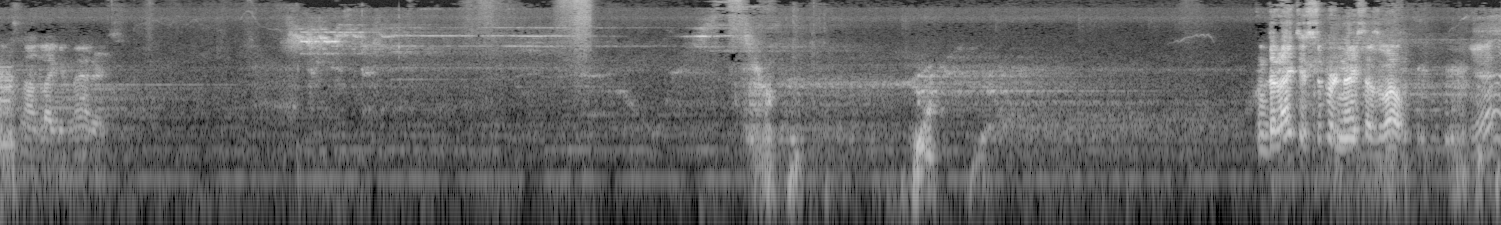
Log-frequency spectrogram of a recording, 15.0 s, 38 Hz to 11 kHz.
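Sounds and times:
faint high electronic tones: 0.0s - 15.0s
steady low hum: 0.0s - 15.0s.

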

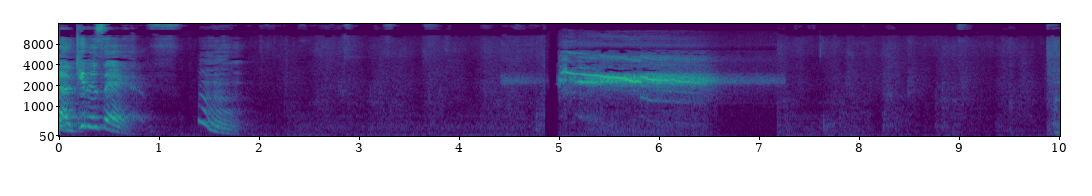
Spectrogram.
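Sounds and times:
high-pitched descending squeal: 5.0s - 7.2s.

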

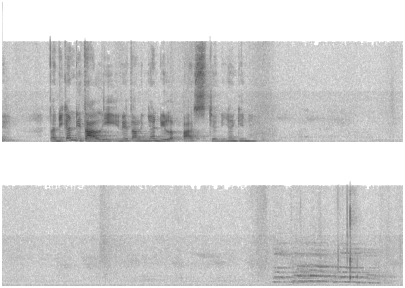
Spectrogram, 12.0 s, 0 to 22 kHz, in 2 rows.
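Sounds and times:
faint rooster crow: 9.8s - 12.0s.

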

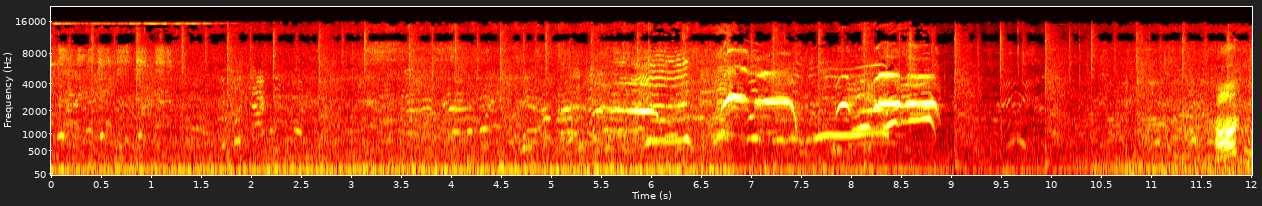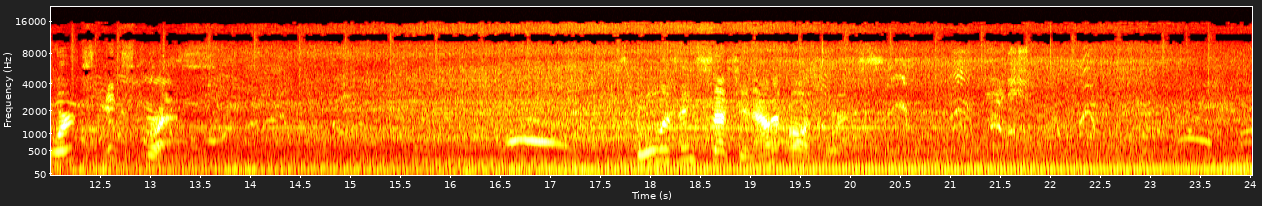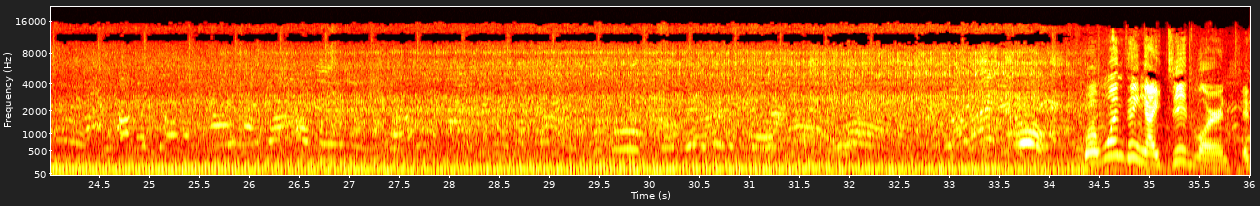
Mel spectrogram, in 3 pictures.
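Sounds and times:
crowd calling out and chattering: 0.0s - 36.0s
vehicle engines humming: 0.0s - 36.0s.

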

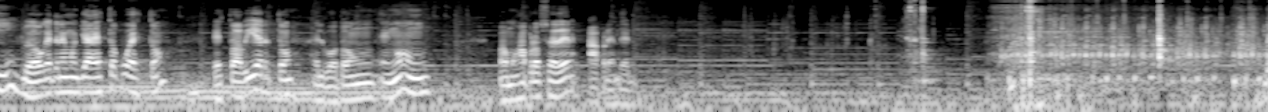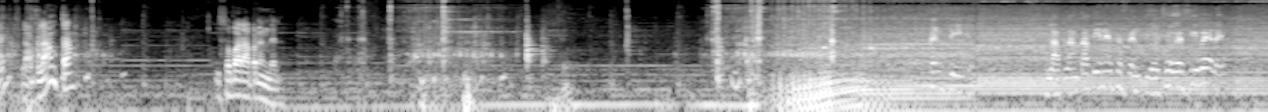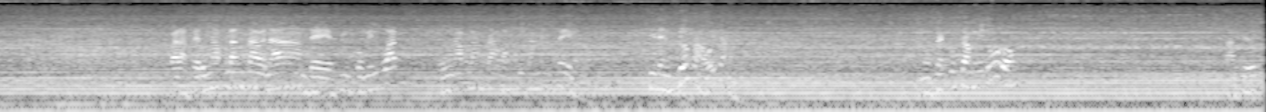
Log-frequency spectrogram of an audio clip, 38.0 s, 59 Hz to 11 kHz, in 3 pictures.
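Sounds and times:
generator engine running: 0.0s - 15.0s, 15.6s - 38.0s.

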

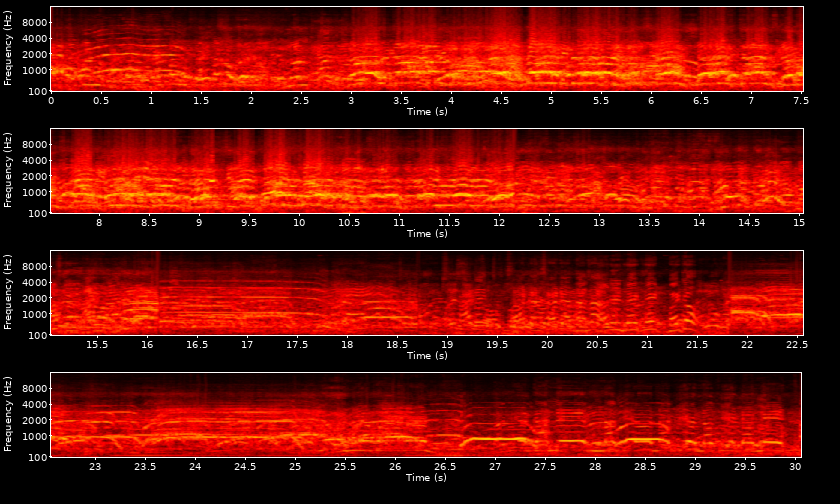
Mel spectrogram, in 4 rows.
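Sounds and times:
crowd shouting: 0.0s - 18.9s, 21.8s - 30.0s.

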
